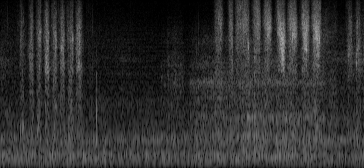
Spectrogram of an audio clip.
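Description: Small brush scrubbing a sneaker in rapid back-and-forth strokes, in two runs: one in the first second and another from about three to nearly five seconds in.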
